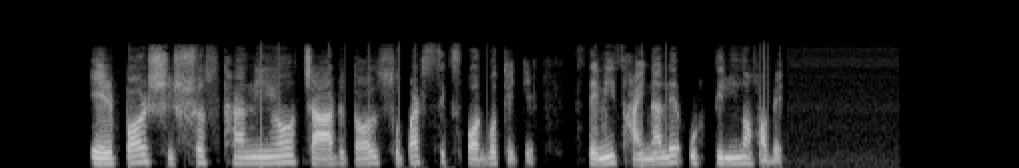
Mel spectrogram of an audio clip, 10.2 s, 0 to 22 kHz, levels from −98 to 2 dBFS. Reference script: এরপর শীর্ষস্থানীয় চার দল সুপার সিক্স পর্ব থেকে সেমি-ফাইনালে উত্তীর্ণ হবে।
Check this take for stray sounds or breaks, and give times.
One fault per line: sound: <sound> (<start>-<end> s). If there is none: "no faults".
no faults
